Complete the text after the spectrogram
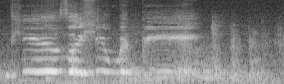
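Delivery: high, shrill disbelief trailing off; mock outrage. Real, not acted. Listener protests the kitten nickname in mock outrage. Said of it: "outraged at the fic".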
